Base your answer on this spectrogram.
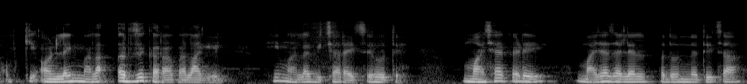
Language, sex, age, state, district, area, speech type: Marathi, male, 30-45, Maharashtra, Nashik, urban, spontaneous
